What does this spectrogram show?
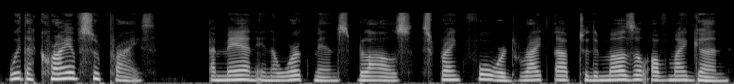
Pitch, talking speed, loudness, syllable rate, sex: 200 Hz, 170 wpm, -19 LUFS, 4.1 syllables/s, female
